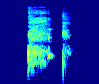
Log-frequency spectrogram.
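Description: Two harsh, explosive coughs in quick succession, the first longer, then silence; a plain dry-sounding cough.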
